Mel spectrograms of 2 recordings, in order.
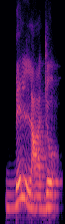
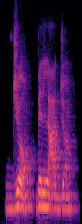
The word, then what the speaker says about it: Bellagio: Bellagio. Bellagio. You don't hear the I. Bellagio. So it's really not 4 syllables like we Americans think it is, right? No. Bellagio.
